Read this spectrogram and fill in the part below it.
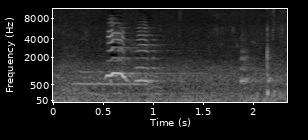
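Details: Tundra swan recorded on 21 January: one short nasal honk rich in overtones, followed by a softer trailing note, then steady low background rumble with a faint later call.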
